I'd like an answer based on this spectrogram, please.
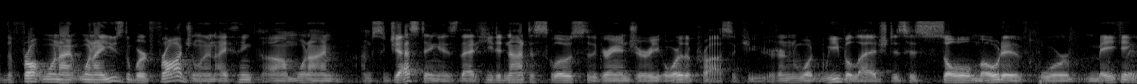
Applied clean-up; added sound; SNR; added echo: none; none; none; none.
